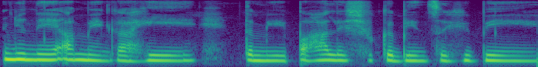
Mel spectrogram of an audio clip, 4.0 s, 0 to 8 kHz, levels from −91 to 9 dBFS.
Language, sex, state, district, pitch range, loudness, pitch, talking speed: Rengma, female, Nagaland, Kohima, 190-210 Hz, -15 LUFS, 200 Hz, 195 wpm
